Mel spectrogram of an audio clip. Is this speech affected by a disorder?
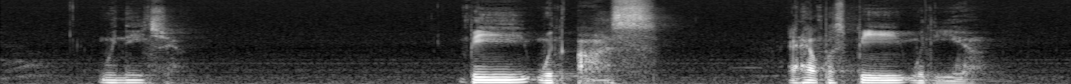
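Yes: cleft lip and palate, severe; one more surgery planned in a couple of years.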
